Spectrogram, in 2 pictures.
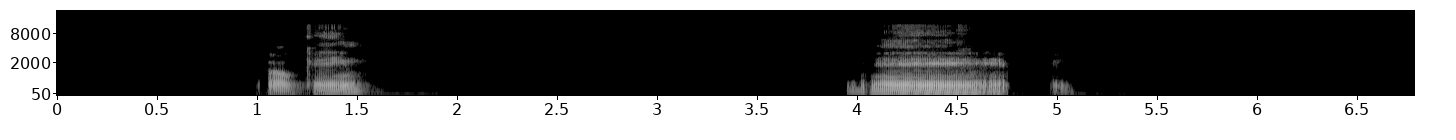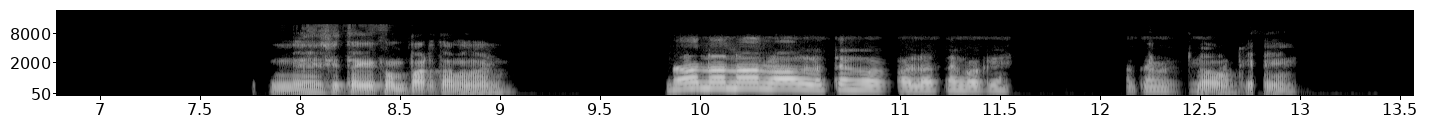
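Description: A young man speaks with animation over an online call, with pauses between phrases.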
